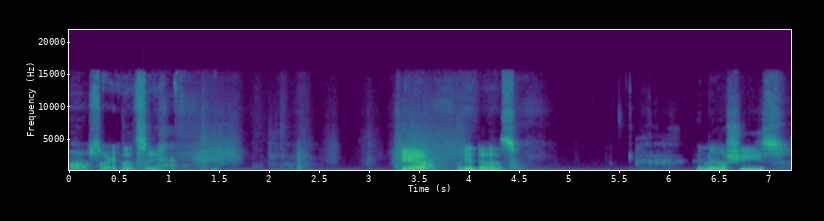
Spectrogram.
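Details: Adult male with a mild stutter he says worsens under stress or when upset, angry or embarrassed; he says he has trained himself to avoid audible stuttering; stuttering.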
